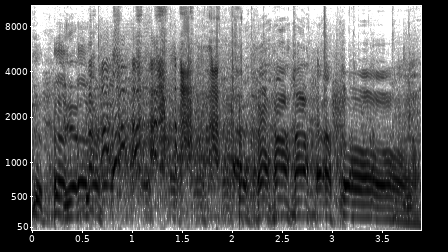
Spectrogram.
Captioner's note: laughter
